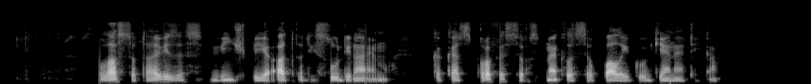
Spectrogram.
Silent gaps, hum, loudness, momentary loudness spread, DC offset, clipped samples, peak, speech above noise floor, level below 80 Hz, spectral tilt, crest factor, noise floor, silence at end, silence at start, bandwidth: none; none; -23 LUFS; 15 LU; under 0.1%; under 0.1%; 0 dBFS; over 67 dB; -66 dBFS; -5.5 dB/octave; 24 dB; under -90 dBFS; 0.95 s; 1 s; 7.8 kHz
